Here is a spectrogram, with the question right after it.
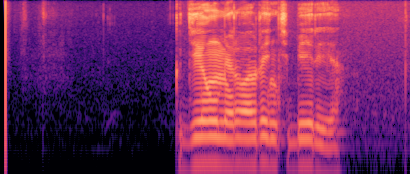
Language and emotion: Russian, neutral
